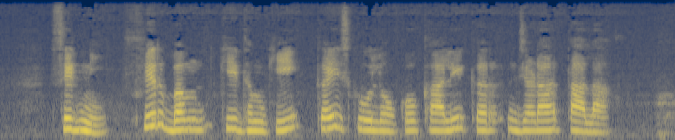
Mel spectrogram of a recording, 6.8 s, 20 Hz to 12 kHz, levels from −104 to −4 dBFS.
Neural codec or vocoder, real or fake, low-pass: vocoder, 48 kHz, 128 mel bands, Vocos; fake; 10.8 kHz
